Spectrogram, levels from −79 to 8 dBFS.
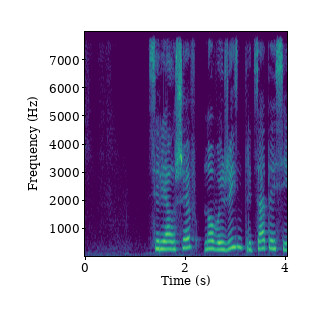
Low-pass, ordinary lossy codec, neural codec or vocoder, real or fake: none; none; none; real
